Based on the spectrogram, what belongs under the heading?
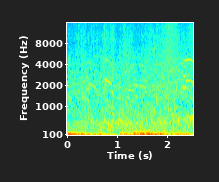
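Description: A crew boat motors across the open North Sea to wind turbine 347, its engine a steady low rumble beneath rushing waves and wind buffeting the microphone, with faint high whines drifting above.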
